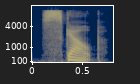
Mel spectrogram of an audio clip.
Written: scalp

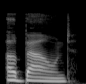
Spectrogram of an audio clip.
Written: abound

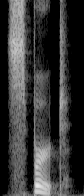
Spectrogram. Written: spurt

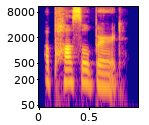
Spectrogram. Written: apostlebird

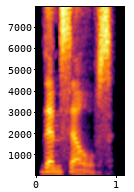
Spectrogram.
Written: themselves

